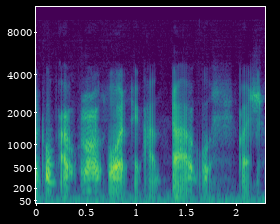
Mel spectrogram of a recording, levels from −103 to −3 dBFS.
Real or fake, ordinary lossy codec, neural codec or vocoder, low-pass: fake; MP3, 96 kbps; autoencoder, 22.05 kHz, a latent of 192 numbers a frame, VITS, trained on many speakers; 9.9 kHz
